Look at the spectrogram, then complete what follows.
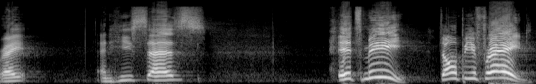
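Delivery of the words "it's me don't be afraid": high, booming, drawn-out yell at full volume. Retelling words called out across a storm: imitating Jesus yelling. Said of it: "Jesus probably yelling, like, as loud as he can".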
